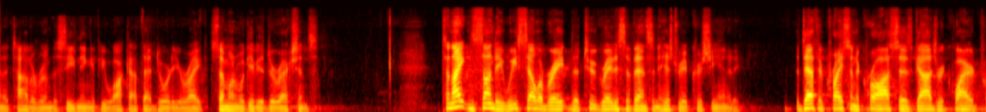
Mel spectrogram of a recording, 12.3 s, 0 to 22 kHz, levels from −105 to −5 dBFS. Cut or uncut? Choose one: cut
